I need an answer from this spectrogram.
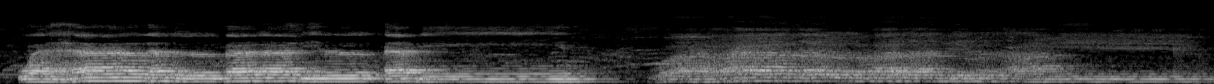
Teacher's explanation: Semua hurufnya tipis. Ha tipis, waw tipis, dal tipis, lam tipis, hamzah tipis, fathah.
